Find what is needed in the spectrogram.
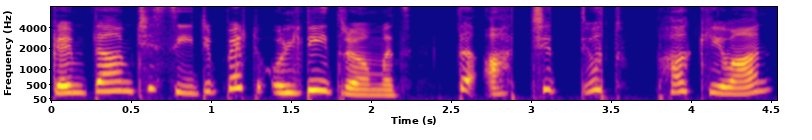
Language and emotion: Kashmiri, disgusted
